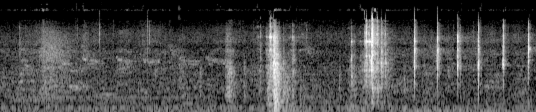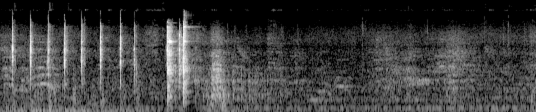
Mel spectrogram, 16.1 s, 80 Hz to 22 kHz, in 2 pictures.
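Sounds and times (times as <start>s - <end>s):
steady low hum: 4.6s - 10.9s
evenly spaced clicks: 6.2s - 10.2s.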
